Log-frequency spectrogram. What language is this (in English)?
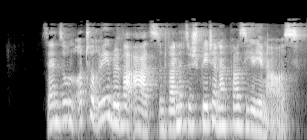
German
